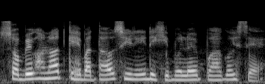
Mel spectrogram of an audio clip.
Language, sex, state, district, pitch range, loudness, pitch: Assamese, female, Assam, Kamrup Metropolitan, 210-245 Hz, -17 LUFS, 230 Hz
